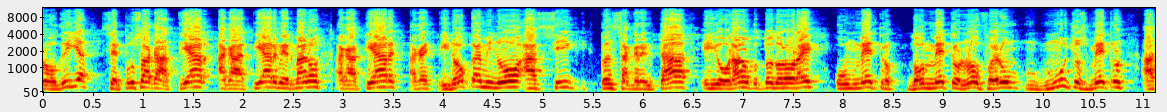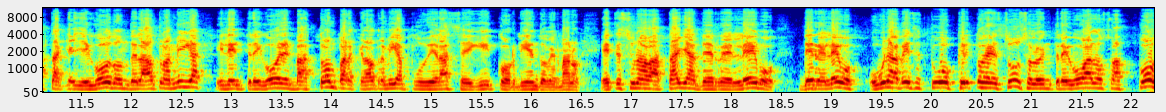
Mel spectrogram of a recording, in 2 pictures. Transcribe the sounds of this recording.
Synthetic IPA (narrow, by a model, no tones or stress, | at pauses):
roðiʝase̞pusoaɣat̪jaɾaɣat̪jaɾmeeɾmanoa̰ɣat̪jaɾa̰aino̞kamĩno̞asikonsaŋɡɾe̞nt̪aðaioɾaβaŋkont̪oooloɾaiuŋme̞t̪ɾod̪o̞sme̞t̪ɾosno̞fwe̞ɾo̞ŋmut͡ʃo̞sme̞t̪ɾosa̰st̪ake̞ʝe̞ɣo̞ðo̞nd̪elaot̪ɾaːmiɣaile̞ːnt̪ɾe̞ɣo̞elβast̪o̞mpaɾake̞lao̞t̪ɾamiɣapuðje̞ɾase̞ɣiɾko̞rje̞nd̪omeɾmano | est̪esunaβat̪aʎaðe̞releβo | d̪ere̞le̞βounaβe̞sest̪uβokɾit̪ohe̞susːe̞loe̞nt̪ɾe̞ɣo̞alo̞saspo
